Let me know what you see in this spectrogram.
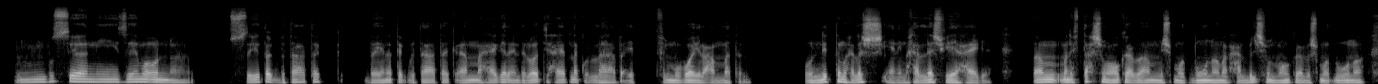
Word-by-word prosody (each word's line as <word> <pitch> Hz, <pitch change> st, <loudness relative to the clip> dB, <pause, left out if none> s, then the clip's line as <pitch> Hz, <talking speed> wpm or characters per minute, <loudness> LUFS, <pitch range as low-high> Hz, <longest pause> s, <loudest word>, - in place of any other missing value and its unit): إمم 110 Hz, +3 st, -2 dB
بُصي 135 Hz, +3 st, 0 dB
يعني 120 Hz, -3 st, +2 dB
زي 120 Hz, +2 st, 0 dB
ما 120 Hz, -2 st, +3 dB
قُلنا، 100 Hz, -3 st, 0 dB, 0.4 s
خُصوصيَّتك 110 Hz, +2 st, 0 dB
بتاعتك، 110 Hz, +5 st, -4 dB, 0.4 s
بياناتك 100 Hz, +3 st, -2 dB
بتاعتك، 100 Hz, +2 st, -3 dB
أهم 95 Hz, 0 st, 0 dB
حاجة 95 Hz, +3 st, -1 dB
لإن 95 Hz, -2 st, -1 dB
دلوقتي 95 Hz, +3 st, 0 dB
حياتنا 105 Hz, +1 st, -1 dB
كُلّها 95 Hz, 0 st, -3 dB
بقت 90 Hz, -1 st, -7 dB, 0.2 s
في -, -, -11 dB
الموبايل 95 Hz, -1 st, +2 dB
عامَّةً، 85 Hz, +1 st, -5 dB, 0.6 s
والنت 95 Hz, +8 st, +2 dB
ما 120 Hz, -, +5 dB
خَلّاش 110 Hz, +5 st, +4 dB
يعني 90 Hz, -4 st, -6 dB
ما 90 Hz, -, -6 dB
خَلّاش 95 Hz, +4 st, +2 dB
فيها 100 Hz, -2 st, +3 dB
حاجة، 85 Hz, -2 st, -2 dB, 0.4 s
فما 110 Hz, 0 st, +4 dB
نفتحش 105 Hz, +2 st, 0 dB
مواقع 100 Hz, 0 st, +3 dB
بقى 95 Hz, +1 st, +1 dB
مش 95 Hz, 0 st, +1 dB
مضمُونة، 95 Hz, +1 st, +2 dB
ما 95 Hz, -, +1 dB
نحمِّلش 100 Hz, +5 st, -1 dB
من 95 Hz, -, +1 dB
مواقع 95 Hz, +1 st, 0 dB
مش 85 Hz, 0 st, -3 dB
مضمُونة، 90 Hz, +2 st, 0 dB
95 Hz, 175 wpm, -26 LUFS, 95-110 Hz, 0.6 s, ما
